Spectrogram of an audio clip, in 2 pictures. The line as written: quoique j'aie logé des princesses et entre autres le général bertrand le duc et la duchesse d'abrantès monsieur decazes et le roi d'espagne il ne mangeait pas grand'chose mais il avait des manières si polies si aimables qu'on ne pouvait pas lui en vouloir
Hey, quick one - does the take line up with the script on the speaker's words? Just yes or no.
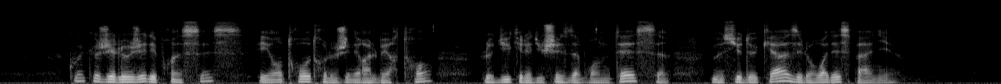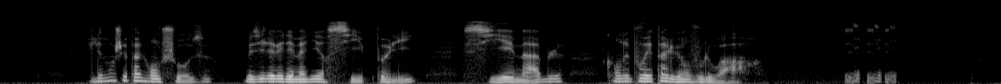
yes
